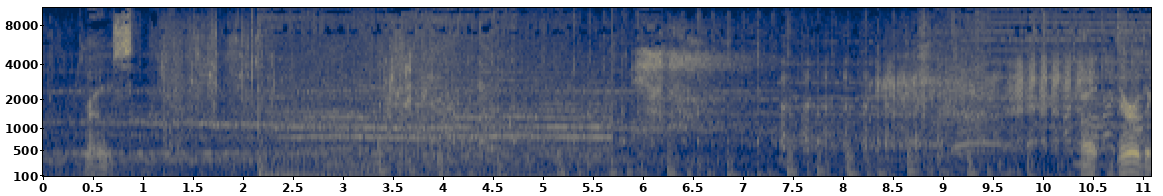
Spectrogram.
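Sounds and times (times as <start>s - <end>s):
goats bleating: 8.0s - 10.7s.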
